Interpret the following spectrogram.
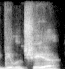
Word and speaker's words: DeLucia: You know, if we were in Italy right now, it'd be DeLucia. And I was going to pronounce it that way, but I did my research. And I did pronounce it the correct way for America, I guess.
